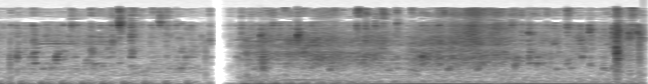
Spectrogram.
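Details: Water pours and splashes steadily into a bath, with a low rumbling hum and a brief break in sound; no animal voice is heard.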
